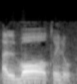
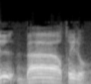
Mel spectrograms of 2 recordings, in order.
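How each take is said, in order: First: The long vowel after b sounds heavy. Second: The long vowel after b sounds light. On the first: The speaker calls it wrong. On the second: The speaker calls it right.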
